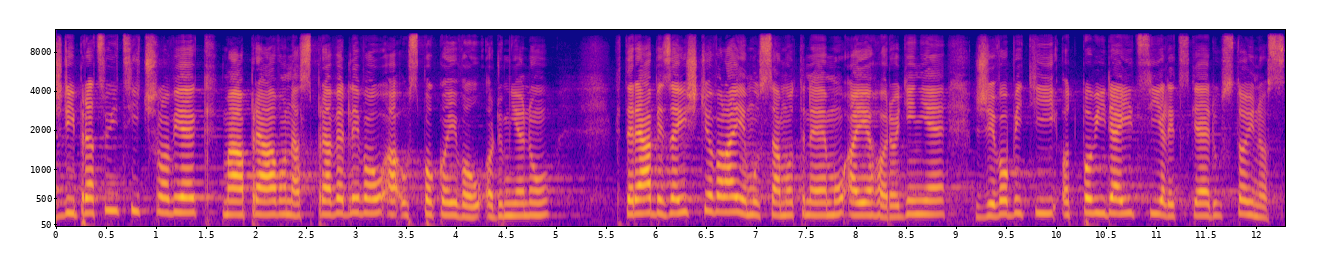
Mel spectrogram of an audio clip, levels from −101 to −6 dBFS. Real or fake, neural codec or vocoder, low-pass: real; none; 10.8 kHz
